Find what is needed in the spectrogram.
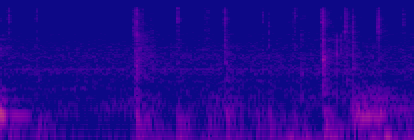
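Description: A few scattered computer keyboard keystrokes, light clicks at an uneven pace.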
